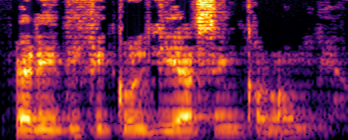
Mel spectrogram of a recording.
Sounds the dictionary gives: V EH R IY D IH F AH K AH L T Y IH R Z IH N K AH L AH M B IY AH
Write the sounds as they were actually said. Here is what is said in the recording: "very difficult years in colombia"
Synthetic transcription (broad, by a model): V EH R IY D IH F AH K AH L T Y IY R S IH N K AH L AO M B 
